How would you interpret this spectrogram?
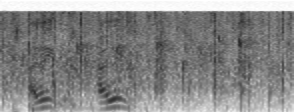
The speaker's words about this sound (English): We should give her a round of applause for that principled position.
